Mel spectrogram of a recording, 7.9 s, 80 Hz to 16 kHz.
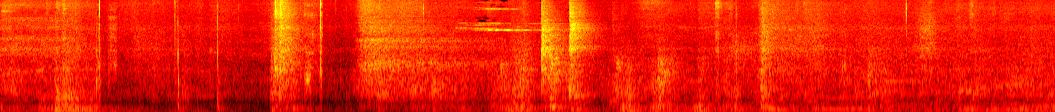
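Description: The passenger doors of an Izu-Hakone Railway 5000 series electric train slide shut with a thud, and a few sharp clunks follow about two seconds in. From about four seconds in, the train starts off, its motors and running gear sounding as it pulls away from the platform.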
